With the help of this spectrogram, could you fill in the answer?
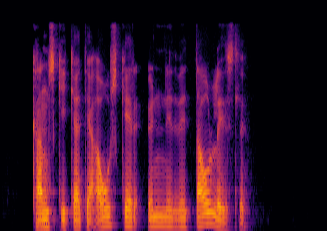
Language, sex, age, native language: Icelandic, male, 20-29, Icelandic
